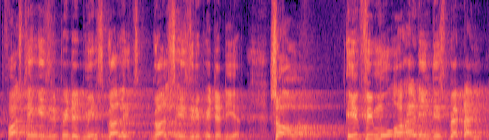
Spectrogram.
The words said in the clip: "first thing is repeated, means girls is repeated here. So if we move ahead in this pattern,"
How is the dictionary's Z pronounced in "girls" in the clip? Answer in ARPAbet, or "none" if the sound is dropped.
S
